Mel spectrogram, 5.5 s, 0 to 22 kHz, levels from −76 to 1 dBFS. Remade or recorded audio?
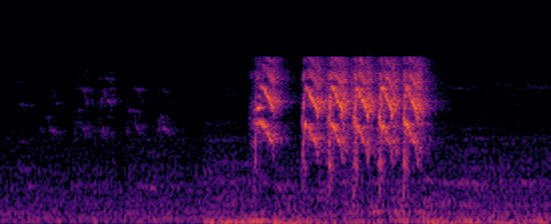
remade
